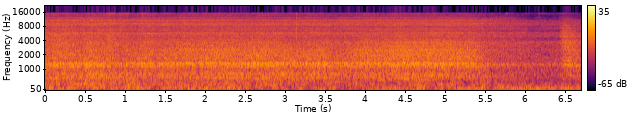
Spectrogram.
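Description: Steady mechanical drone with a constant high whine running through it, easing off briefly near the end.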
